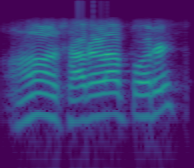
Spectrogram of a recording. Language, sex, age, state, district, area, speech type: Odia, male, 60+, Odisha, Cuttack, urban, conversation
